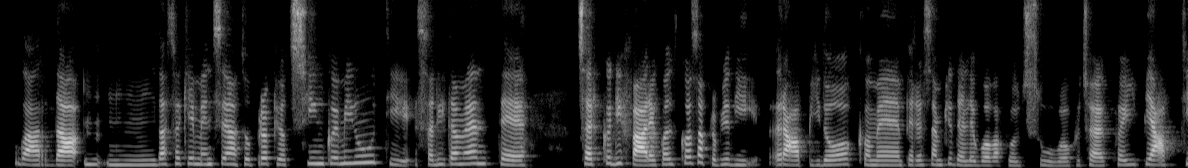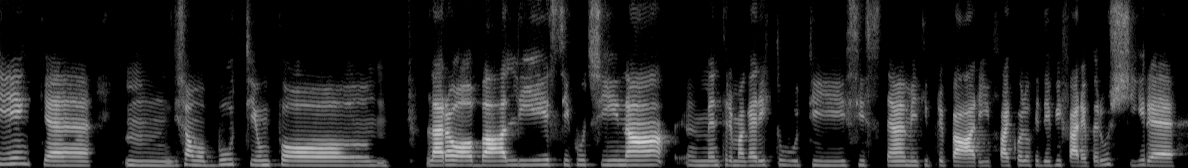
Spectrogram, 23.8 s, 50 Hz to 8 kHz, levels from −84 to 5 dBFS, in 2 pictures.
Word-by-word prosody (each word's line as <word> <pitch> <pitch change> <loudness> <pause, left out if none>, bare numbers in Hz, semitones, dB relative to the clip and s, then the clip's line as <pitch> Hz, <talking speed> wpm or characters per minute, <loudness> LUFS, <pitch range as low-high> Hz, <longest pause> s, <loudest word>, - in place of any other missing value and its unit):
Guarda, 220 -4 +5
mhmm, 245 -1 -13
mhmm, 220 0 -13
dato 255 +3 -3
che 275 - -15
hai 265 - -5
menzionato 250 0 -2
proprio 270 -2 -3
5 275 +3 -1
minuti, 295 -7 -8
solitamente 255 -2 -2 0.5
cerco 255 +2 0
di 285 - -3
fare 215 -3 +8
qualcosa 295 +6 -3
proprio 245 -5 -9
di 225 0 -12
rapido 220 +1 0
come, 215 -2 -4
per 215 0 -10
esempio, 220 +3 -8
delle 205 -3 -7
uova 195 0 -5
col 195 -1 -15
sugo 185 -3 -10
q 185 - -25
c - - -21
cioè, 190 -2 -1
quei 225 +3 -9
piatti 260 +3 0
che, 200 -2 0 0.3
mhmm, 200 -3 -14
diciamo, 205 +1 -6
butti 230 +3 -13
un 215 +1 -10
po', 200 -2 -1
mhmm, 195 - -19 0.4
la 205 0 +6
roba 210 -1 +6
lì, 220 +2 -5
si 230 0 -11
cucina, 220 -1 +4 0.2
uhm, 205 -1 -17
mentre, 200 +1 -8
magari, 200 +1 -5
tu 210 -1 -20
ti 200 -1 -13
sistemi, 200 -1 -3
ti 210 0 -22
prepari, 180 -2 +2
fai 195 +1 0
quello 205 +1 -12
che 205 - -18
devi 200 +2 -11
fare 180 -1 +1
per 200 +3 -12
uscire 195 -6 -2
215 Hz, 145 wpm, -23 LUFS, 200-240 Hz, 0.5 s, fare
